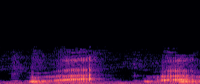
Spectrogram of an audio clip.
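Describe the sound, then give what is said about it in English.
Frogs croak in two long, loud bursts separated by a short pause, each call a rough, buzzy, resonant croak answering a flute. “What's that? The frogs are convening.”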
